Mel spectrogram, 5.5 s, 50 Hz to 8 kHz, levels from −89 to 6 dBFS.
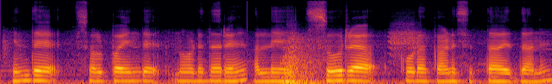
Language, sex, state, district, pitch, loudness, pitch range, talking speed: Kannada, male, Karnataka, Shimoga, 120 Hz, -16 LUFS, 115-125 Hz, 100 wpm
